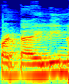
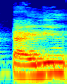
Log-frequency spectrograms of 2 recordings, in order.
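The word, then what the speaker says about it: ptyalin: इसको आप पटाइलिन मत पढ़िएगा, टाइलिन पढ़ा जाता है, पी साइलेंट होता है।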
